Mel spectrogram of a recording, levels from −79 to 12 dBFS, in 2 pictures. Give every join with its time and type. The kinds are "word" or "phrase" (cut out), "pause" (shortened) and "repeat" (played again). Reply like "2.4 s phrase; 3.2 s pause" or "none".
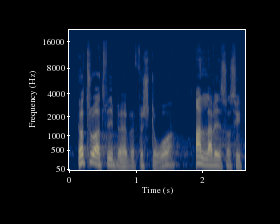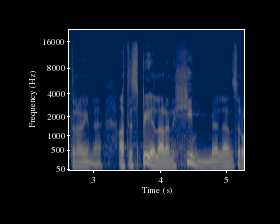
none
